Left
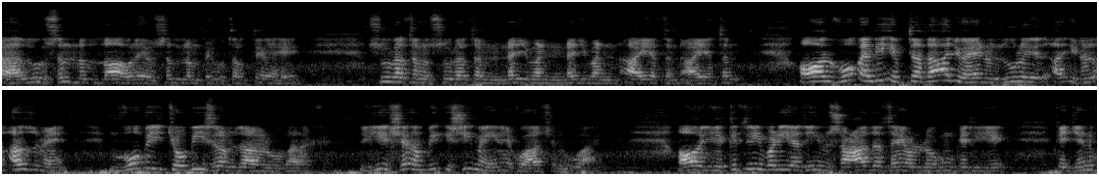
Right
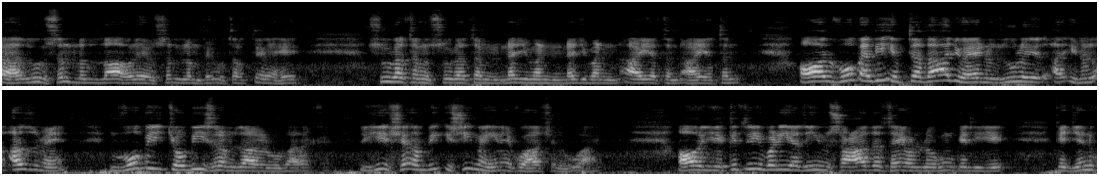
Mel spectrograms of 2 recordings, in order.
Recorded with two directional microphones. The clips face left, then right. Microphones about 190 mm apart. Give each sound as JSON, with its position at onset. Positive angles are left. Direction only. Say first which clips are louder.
{"t": 0.0, "sound": "a man's voice", "louder": "right 4 dB", "side_deg": -15}
{"t": 17.7, "sound": "a man's voice", "louder": "right 3 dB", "side_deg": -10}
